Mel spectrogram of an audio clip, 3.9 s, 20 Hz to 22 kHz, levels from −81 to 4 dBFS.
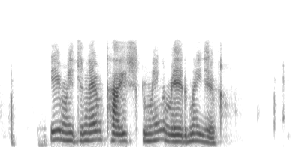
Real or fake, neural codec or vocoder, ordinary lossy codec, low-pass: fake; codec, 24 kHz, 1 kbps, SNAC; Opus, 16 kbps; 7.2 kHz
